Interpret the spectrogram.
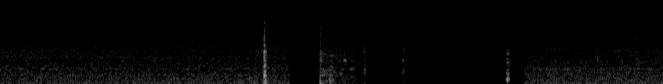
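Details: Quiet room hiss broken by a few sharp clicks and short dropouts into near silence, with no animal calls.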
